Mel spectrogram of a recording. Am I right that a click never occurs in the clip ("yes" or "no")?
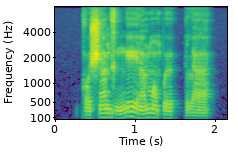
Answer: yes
